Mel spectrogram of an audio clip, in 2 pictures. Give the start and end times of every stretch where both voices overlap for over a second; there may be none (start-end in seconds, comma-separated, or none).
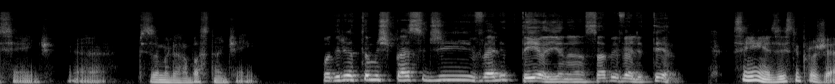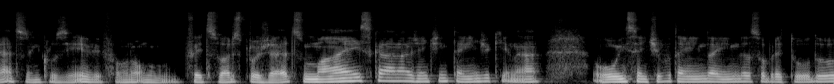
none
